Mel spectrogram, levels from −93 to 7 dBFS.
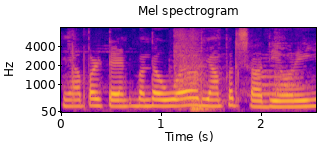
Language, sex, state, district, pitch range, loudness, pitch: Hindi, male, Uttar Pradesh, Shamli, 220-235 Hz, -13 LUFS, 225 Hz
